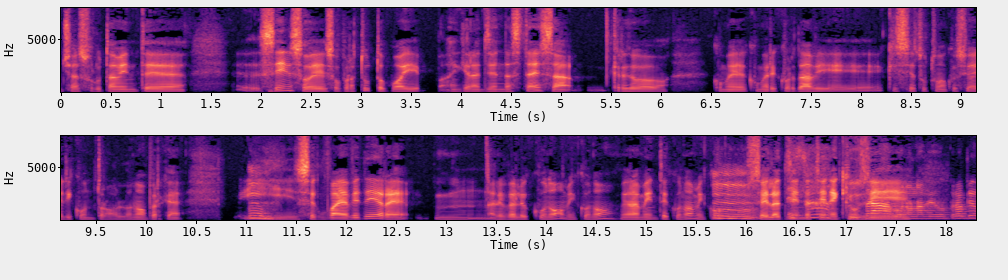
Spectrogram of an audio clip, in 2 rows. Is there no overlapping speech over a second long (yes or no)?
no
